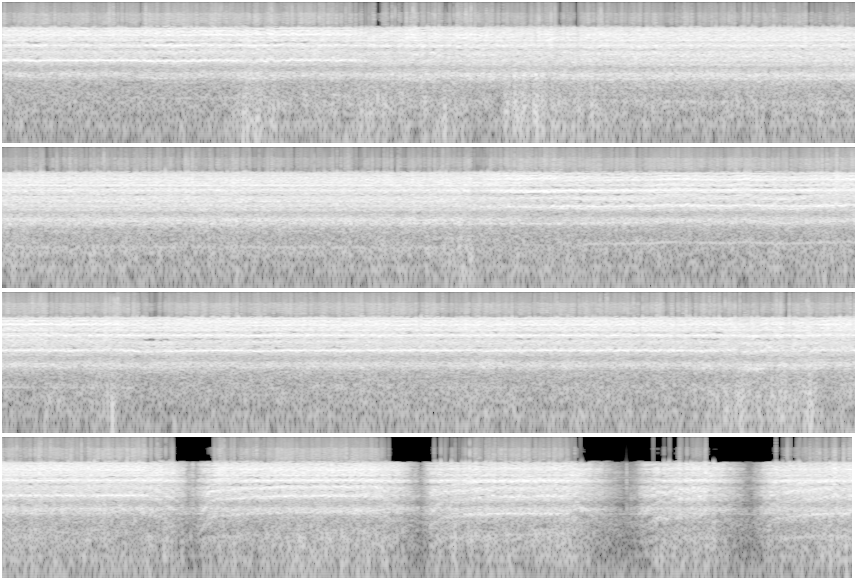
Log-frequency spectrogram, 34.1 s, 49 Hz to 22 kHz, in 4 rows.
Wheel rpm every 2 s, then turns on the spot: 230, 230, 210, 210, 210, 210, 210, 220, 230, 230, 230, 230, 230, 160, 180, 130, 120.
28-30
